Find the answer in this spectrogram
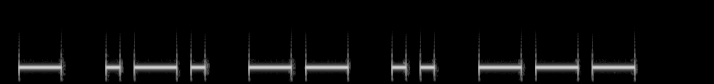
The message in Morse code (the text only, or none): TRMIO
